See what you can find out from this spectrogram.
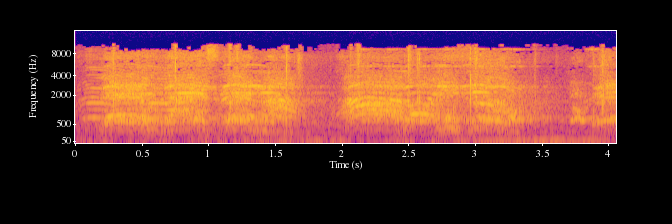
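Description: A crowd of protesters at a demonstration shouts loudly in unison, voicing criticism of multinational companies of the rich world and of foreign debt, chanting in rhythmic bursts that repeat roughly every second, many voices blending into a raised, insistent roar.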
